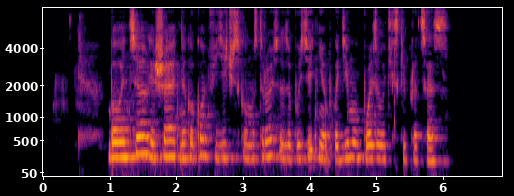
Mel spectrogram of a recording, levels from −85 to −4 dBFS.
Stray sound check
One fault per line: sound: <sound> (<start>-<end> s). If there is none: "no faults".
no faults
